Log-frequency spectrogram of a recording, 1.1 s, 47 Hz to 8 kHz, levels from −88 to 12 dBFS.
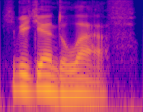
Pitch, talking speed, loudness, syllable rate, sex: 115 Hz, 225 wpm, -17 LUFS, 5.2 syllables/s, male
